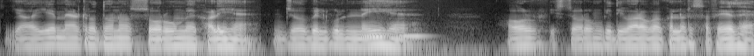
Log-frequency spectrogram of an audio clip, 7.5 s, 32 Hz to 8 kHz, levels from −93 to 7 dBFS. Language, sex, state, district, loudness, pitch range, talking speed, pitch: Hindi, male, Uttar Pradesh, Jyotiba Phule Nagar, -18 LUFS, 90-95 Hz, 165 wpm, 95 Hz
